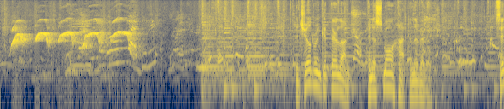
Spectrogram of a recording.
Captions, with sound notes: (children shrieking) The children get their lunch in a small hut in the village.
